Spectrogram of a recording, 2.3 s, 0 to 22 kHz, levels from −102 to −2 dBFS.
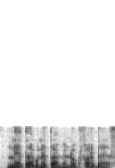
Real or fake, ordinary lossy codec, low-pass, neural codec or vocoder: fake; MP3, 48 kbps; 5.4 kHz; vocoder, 22.05 kHz, 80 mel bands, HiFi-GAN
